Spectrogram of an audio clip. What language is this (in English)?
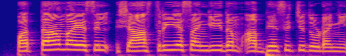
Malayalam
